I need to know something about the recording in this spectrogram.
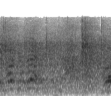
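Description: Ice hockey play: voices shouting over the rink's steady noise, with sharp knocks of sticks or puck against the ice and boards, the loudest about a second and a half in.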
